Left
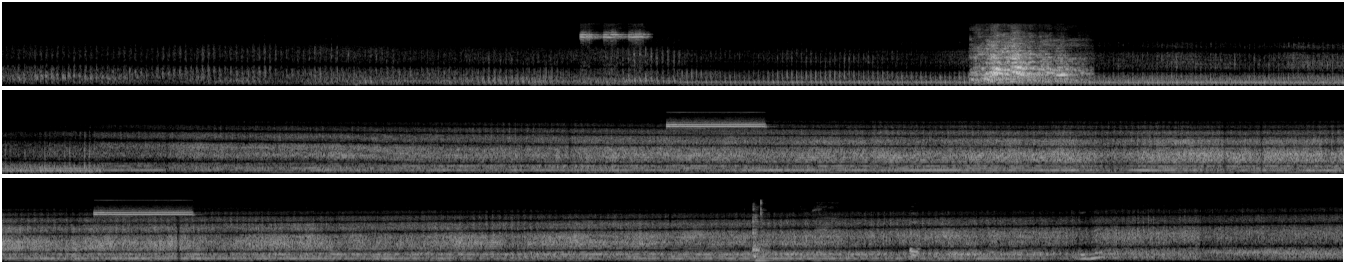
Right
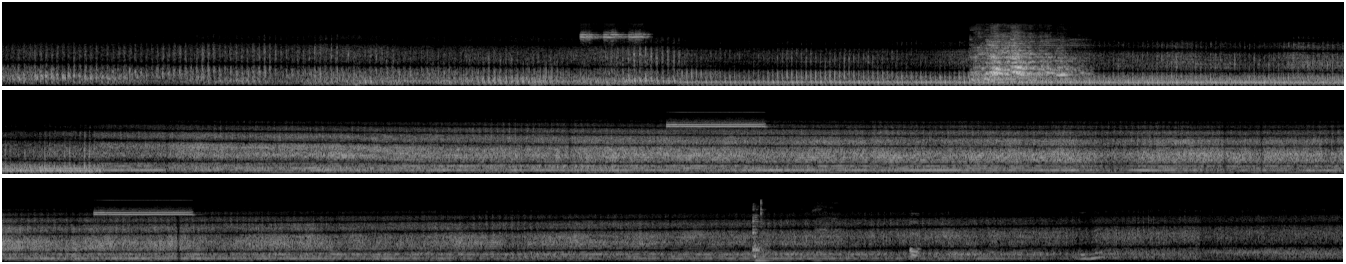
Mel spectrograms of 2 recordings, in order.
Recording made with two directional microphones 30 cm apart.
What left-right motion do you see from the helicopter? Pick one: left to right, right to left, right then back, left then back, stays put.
right to left.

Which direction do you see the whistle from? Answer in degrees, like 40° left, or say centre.
30° left.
